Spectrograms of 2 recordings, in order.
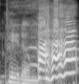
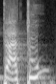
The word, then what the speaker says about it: Tatum: dit Channing Tattoo. ouais. C'est Channing Channing Tatum. Tatum. en fait.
